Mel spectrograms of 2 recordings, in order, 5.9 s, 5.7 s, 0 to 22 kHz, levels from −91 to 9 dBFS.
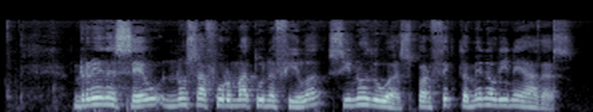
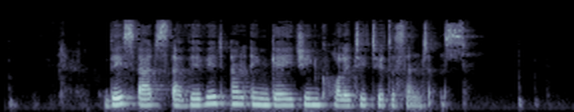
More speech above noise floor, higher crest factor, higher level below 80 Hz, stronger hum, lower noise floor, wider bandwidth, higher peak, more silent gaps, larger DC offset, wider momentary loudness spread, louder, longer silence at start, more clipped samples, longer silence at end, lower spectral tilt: second, 36 dB vs 45 dB; about the same, 16 dB vs 20 dB; about the same, -64 dBFS vs -66 dBFS; neither; second, -60 dBFS vs -68 dBFS; about the same, 11.5 kHz vs 11.5 kHz; second, -10 dBFS vs -4 dBFS; neither; neither; about the same, 9 LU vs 11 LU; about the same, -24 LUFS vs -23 LUFS; second, 0.75 s vs 1.05 s; neither; second, 0.25 s vs 0.55 s; about the same, -4.5 dB/octave vs -5 dB/octave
